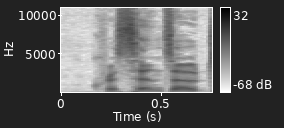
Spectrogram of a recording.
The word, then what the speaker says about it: Crescenzo: Crescenzo, did I say that right, Neil? – That's right.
